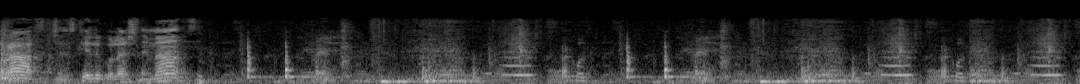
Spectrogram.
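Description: A group of men sing together in a lively, rhythmic chant in an echoing room.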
